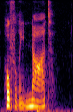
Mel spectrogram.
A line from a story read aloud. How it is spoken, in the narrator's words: Harry grumbled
